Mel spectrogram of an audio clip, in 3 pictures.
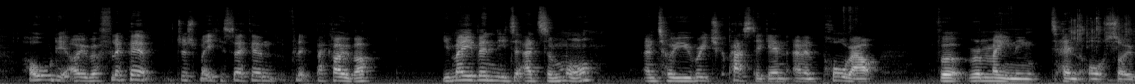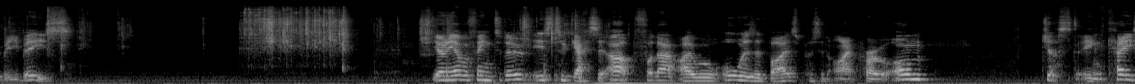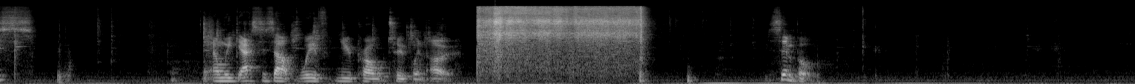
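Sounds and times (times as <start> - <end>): plastic pellets rattling: 13.7 - 15.9
gas hissing from a can: 27.4 - 29.3.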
